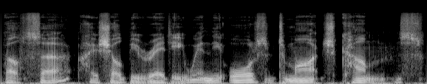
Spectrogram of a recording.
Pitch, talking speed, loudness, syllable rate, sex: 85 Hz, 170 wpm, -18 LUFS, 3.8 syllables/s, male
